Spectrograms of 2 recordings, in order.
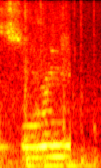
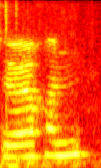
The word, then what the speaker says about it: Søren: Like, it's a Danish name too, but we don't pronounce it Soren. It's Søren.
